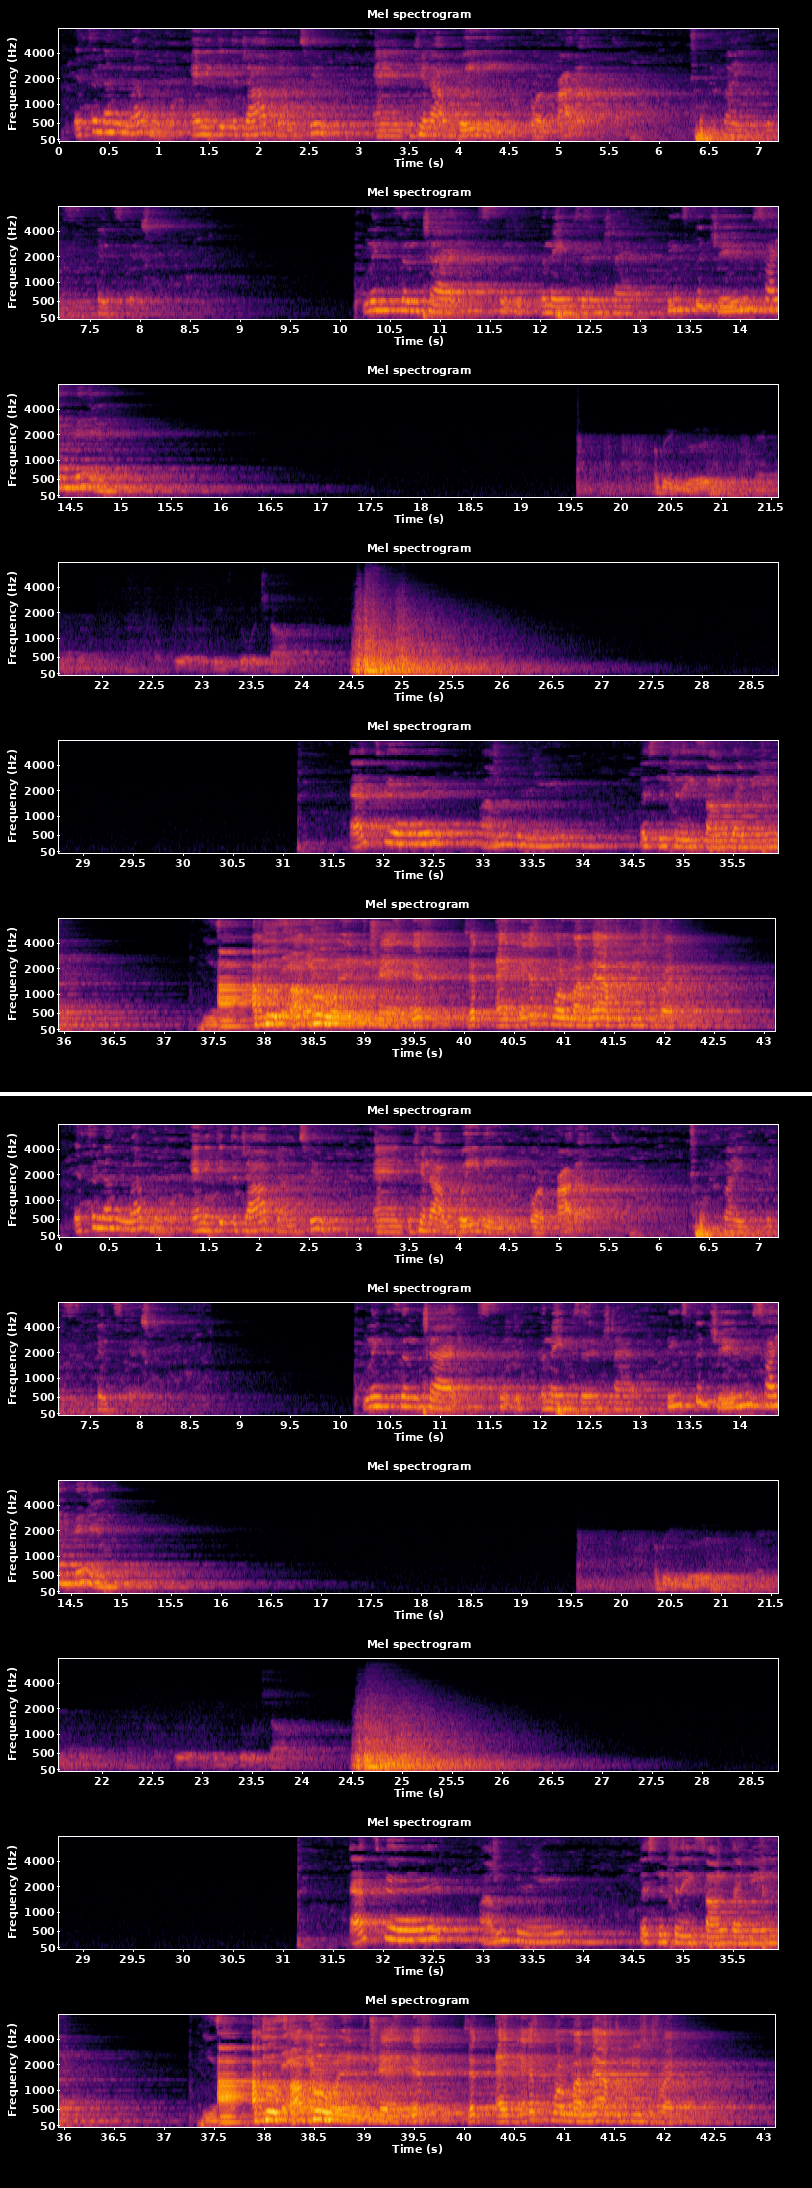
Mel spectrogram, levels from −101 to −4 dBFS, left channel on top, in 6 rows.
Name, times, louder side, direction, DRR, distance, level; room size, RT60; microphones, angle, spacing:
voice 1, 0.1-2.8 3.1-5.3 6.3-7.2 7.6-8.1 10.2-11.3 11.6-13.0 13.3-15.0 31.7-32.6 33.0-33.8 34.6-36.0 37.4-38.7, right 2 dB, 40° right, 6 dB, 0.4 m, -30 dB
voice 2, 20.3-21.0 21.3-21.4 22.7-23.8 24.5-25.1, left 1 dB, 60° left, 2 dB, 1.1 m, -33 dB
voice 3, 37.9-39.7 40.0-42.1, equal, 20° right, 2 dB, 0.8 m, -29 dB
11.5 x 9.2 x 4.1 m, 2.5 s
head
